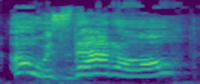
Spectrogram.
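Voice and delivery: loud, high indignant retort; angry. A narrator's reading. Harry challenging the elf, angry. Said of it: "said Harry angrily".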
